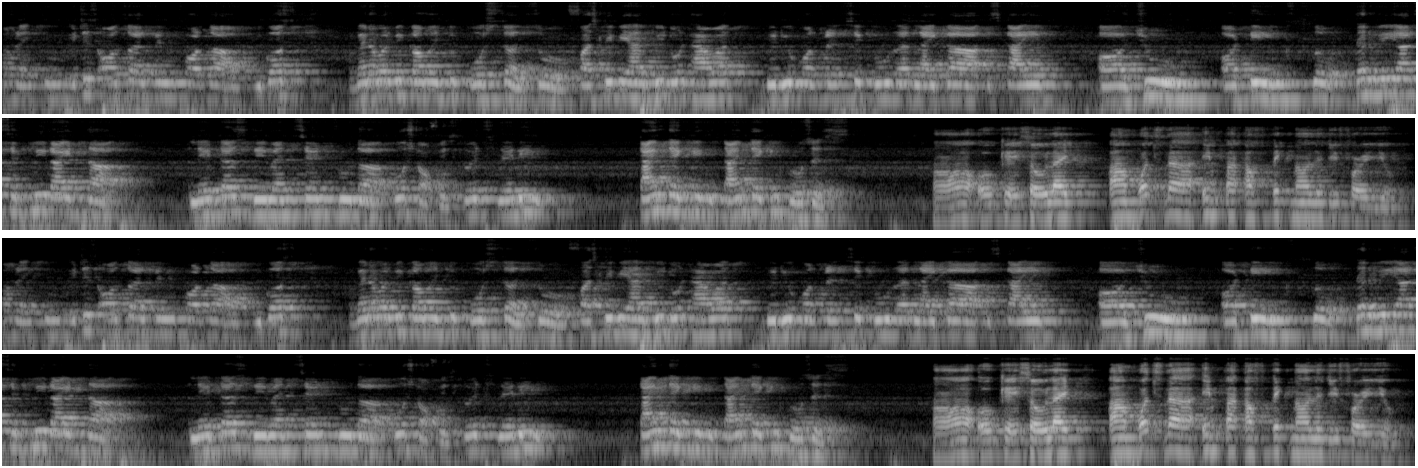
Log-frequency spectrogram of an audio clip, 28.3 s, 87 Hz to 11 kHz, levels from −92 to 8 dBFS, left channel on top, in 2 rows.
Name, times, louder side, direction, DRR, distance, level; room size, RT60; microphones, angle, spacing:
voice 1, 0.0-2.8 3.5-7.3 7.6-10.4 11.0-11.9 12.2-15.4 16.0-19.6 20.5-22.4, equal, 30° left, 5 dB, 4.9 m, -29 dB
voice 2, 23.5-24.8 25.2-28.1, right 3 dB, 80° right, 11 dB, 2.2 m, -27 dB
28.5 x 22.0 x 8.1 m, 0.73 s
head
